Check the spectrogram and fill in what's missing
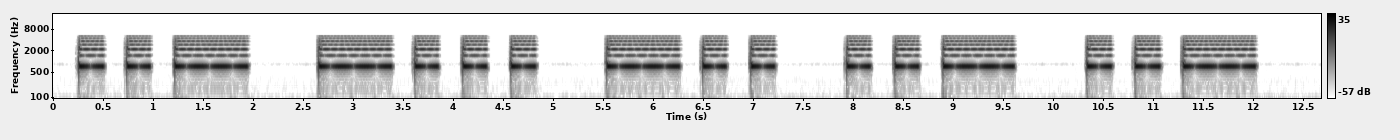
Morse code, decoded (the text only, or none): UBDUU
